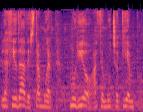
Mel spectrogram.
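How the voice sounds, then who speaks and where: An actress with an accent from Spain playing a determined, earnest young princess with dry wit for a video game. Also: female voice, medium pitch, moderate pace, close to an everyday voice. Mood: grave, resolute. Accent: Spanish from Spain. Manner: earnest, resolute. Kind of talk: dubbed adventure game dialogue. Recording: music behind the voice.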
